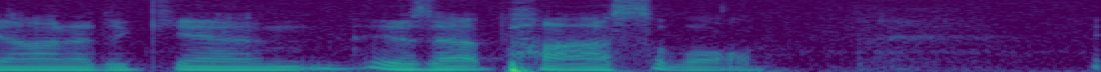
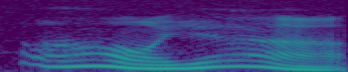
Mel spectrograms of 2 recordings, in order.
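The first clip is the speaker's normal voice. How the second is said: high swooping "oh" of recognition; high, mildly surprised dawning; retold realization; 10 semitones higher than usual. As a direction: imitate someone only now noticing. Retold people finally noticing the eye.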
